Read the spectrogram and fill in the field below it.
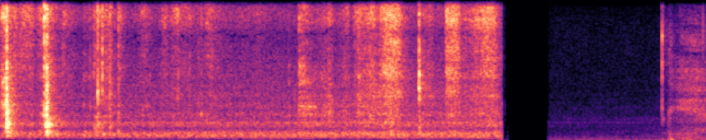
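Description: Paper cards rustle and slide as they are tucked into paper library card pockets, soft close scraping and brushing for a couple of seconds, then silence and a brief final rustle.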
